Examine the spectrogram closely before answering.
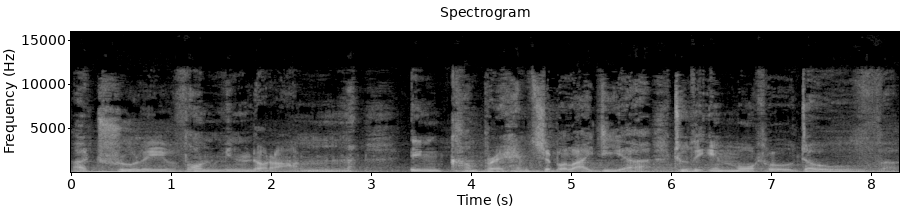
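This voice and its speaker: A man's put-on character voice, very deep and low, delivered at a very slow pace over clear background noise. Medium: video game. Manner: slow, measured, deliberate.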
